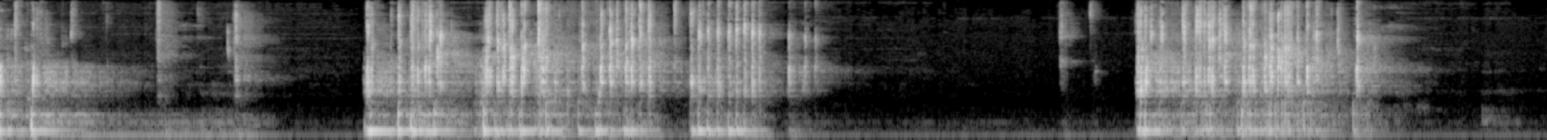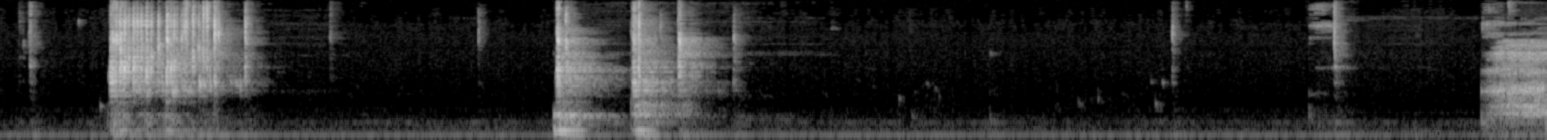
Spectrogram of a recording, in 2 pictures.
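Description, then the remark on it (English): Someone pooping into a porcelain toilet: several irregular, crackling, spraying bursts separated by silent pauses, over a faint low hum, with no talking. “You recorded the audio of fucking of your poop?”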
